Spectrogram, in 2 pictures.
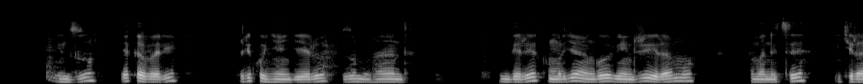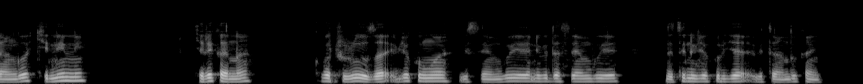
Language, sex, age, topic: Kinyarwanda, female, 25-35, finance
